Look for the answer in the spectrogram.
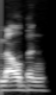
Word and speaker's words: Melbourne: So I remember you said once on one of the webinars, how do you pronounce Melbourne? Is it like Jason Bourne? And I said, no, it's like Bourne, but it's actually more like bun. So I said I'm from Melbourne. So it's almost like B-U-N, bun, like you'd get at a bakery, but with Melbourne.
